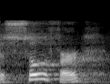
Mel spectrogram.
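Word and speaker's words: sofer (סופר): But if you change the pronunciation, not to change the spelling, just change the pronunciation to sofer, it means a scribe, one who makes Torah scrolls and who writes books, a sofer.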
